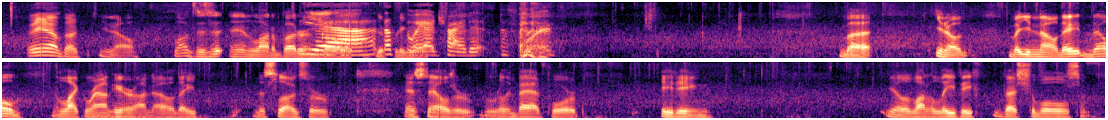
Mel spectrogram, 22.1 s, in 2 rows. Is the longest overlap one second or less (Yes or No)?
No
